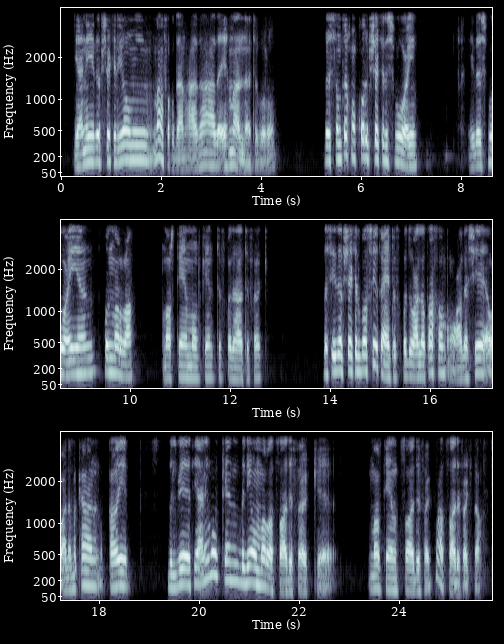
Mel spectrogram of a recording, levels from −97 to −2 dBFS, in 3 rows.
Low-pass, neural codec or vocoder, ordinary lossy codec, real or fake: 3.6 kHz; none; none; real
